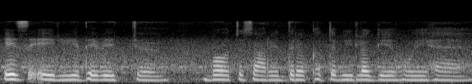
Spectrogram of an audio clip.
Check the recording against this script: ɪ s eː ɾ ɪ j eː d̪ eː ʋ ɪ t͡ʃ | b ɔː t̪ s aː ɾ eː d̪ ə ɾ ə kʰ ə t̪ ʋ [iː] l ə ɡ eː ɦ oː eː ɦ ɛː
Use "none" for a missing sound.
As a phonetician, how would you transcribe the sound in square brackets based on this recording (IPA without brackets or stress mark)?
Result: iː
